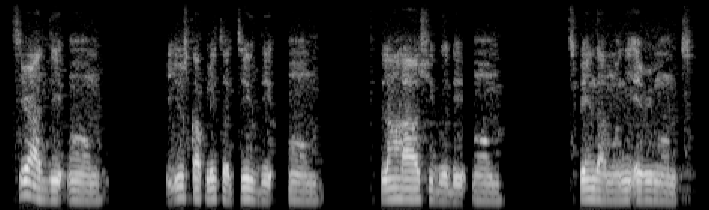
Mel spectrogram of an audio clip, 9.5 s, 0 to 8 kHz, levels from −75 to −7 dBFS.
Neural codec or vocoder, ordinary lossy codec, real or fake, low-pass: none; none; real; none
